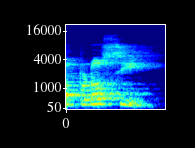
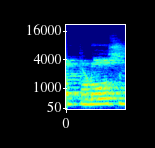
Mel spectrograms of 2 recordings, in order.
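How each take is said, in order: First: पड़ोसी said as padosi, ending in a long i; right form. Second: पड़ोस said as pados, no final i; wrong form. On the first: Teacher giving students the correct form, पड़ोसी as padosi. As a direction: end पड़ोसी on a clear long i. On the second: Teacher warning students against the wrong form, पड़ोस as pados. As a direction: cut पड़ोस off short at the s. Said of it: "पड़ोस नहीं होता". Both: Shown as a demonstration.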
